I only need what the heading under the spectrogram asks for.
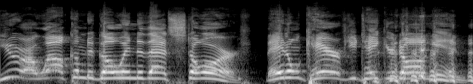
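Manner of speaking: mock drunken shouting. Retelling how a drunk man on a porch yelled across the street: imitating a drunk man yelling. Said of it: "he's yelling at me".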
